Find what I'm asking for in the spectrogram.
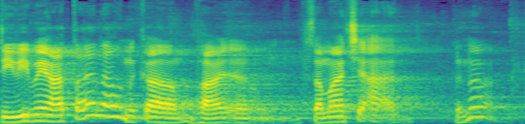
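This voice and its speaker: A man preaching a sermon, swinging between booming lines and quiet asides, with humor and little acted scenes. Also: slow, a little hiss or hum. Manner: animated, swings from loud to quiet, mimes, jokes. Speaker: Jain preacher. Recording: echoey hall with long reverb.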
